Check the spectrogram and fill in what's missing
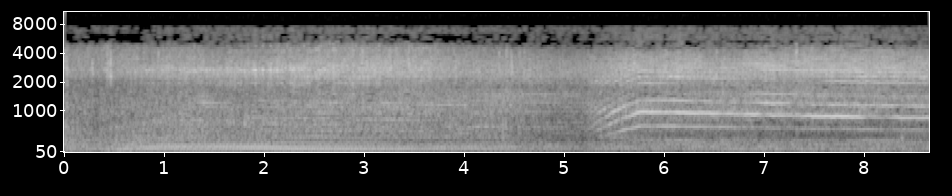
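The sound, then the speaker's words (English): A resuscitator truck engine on the left grinds and rumbles steadily, low and continuous, with a rising whine joining in toward the end like a siren or gear strain starting up. “Resuscitator truck on the left. Still grinding away.”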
